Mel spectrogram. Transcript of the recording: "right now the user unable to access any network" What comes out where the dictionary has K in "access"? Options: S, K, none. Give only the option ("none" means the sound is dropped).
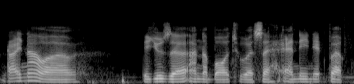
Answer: none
